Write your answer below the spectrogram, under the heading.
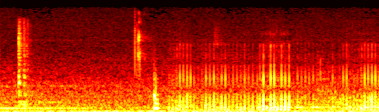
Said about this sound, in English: There's a cat up there by an open window, enjoying the evening air.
